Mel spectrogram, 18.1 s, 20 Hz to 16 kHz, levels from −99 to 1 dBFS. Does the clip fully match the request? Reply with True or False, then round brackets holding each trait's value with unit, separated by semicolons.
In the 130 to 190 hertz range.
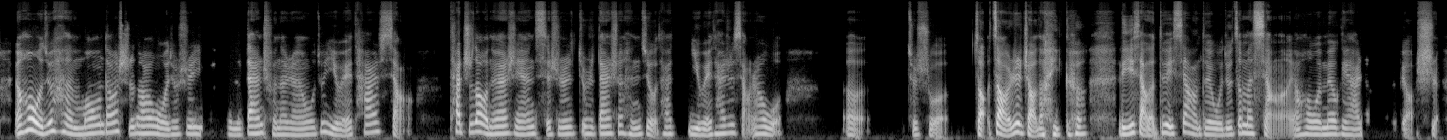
True (185 Hz)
